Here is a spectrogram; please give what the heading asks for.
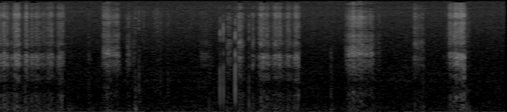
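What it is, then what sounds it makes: Pen writing on notebook paper. A clear plastic gel pen, held in the fingertips, is drawn in continuous writing strokes across a lined white page of a spiral-bound notebook lying flat. Bright, dry scratching bursts rise and fall with each stroke, with brief soft taps between them over a low, steady background hum.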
